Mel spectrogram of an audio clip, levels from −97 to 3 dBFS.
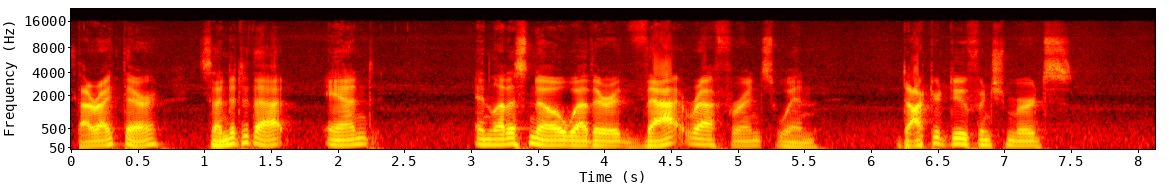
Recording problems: hiss; faint; throughout; 30 dB below the speech

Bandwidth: 16 kHz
